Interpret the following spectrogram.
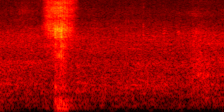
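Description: A single short, breathy puff of breath, like a brief exhaled laugh close to a microphone, about half a second in, against faint hall tone.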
